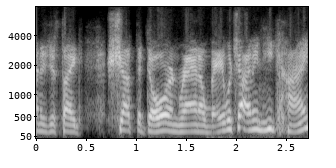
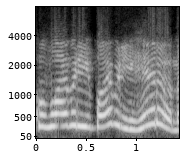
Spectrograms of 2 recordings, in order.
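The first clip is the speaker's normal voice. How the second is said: high mock-questioning voice; put-on whiny-critic questioning, quick and high; mimicked objectors; 9 semitones higher, 3 dB louder than usual. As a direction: imitate people protesting, pitched up. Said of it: "people are like".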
